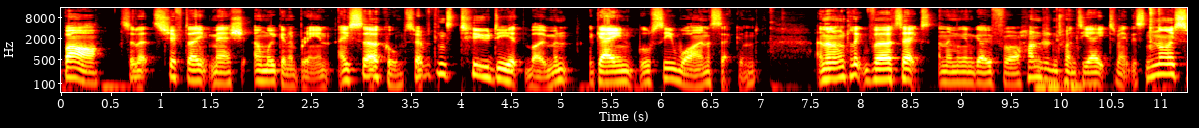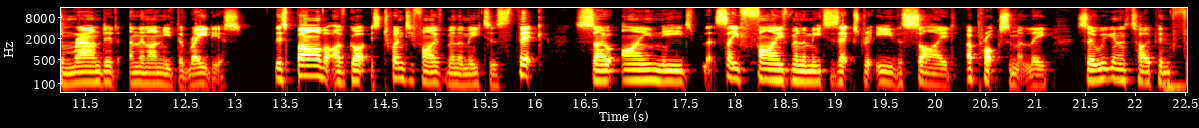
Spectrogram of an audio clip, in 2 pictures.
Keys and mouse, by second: 0.4 shift+a, 5.3 shift+middle drag, 7.1-10.9 drag, 12.3-22.5 drag.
